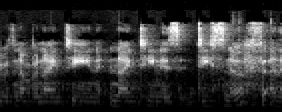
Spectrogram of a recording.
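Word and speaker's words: dix-neuf: 19 is dnf and it's spelled D I X N E UF.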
